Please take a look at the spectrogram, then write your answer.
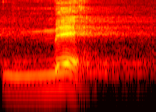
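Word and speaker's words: μή: da mesma forma, é mé. Não confunda mé aqui com um mé, né, encarcar umas cachaças. Não, mas é essa a pronúncia, mé.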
